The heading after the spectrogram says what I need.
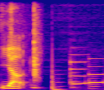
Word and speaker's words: Jung: Jung is pronounced young.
